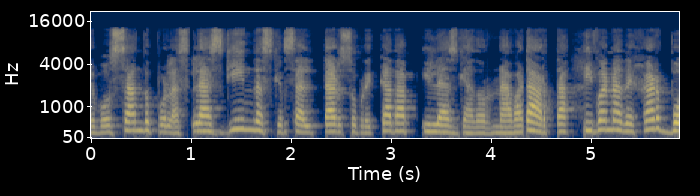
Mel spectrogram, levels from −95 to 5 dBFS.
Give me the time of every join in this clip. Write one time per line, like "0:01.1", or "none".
0:01.0
0:01.9
0:03.3
0:03.7
0:04.3
0:04.9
